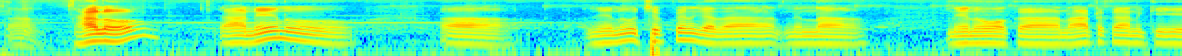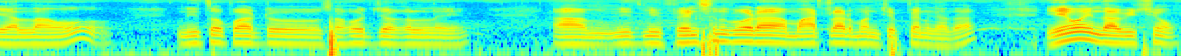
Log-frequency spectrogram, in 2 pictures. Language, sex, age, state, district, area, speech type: Telugu, male, 30-45, Andhra Pradesh, Bapatla, urban, spontaneous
